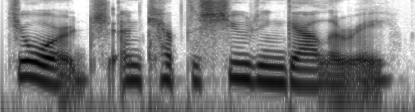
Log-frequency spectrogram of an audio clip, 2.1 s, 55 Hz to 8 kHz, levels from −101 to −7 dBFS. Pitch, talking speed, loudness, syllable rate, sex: 215 Hz, 175 wpm, -18 LUFS, 5.1 syllables/s, female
